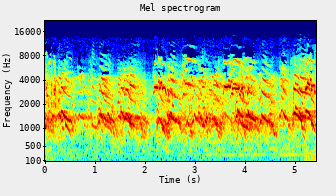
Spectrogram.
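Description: A flock of birds calling at once: many short, falling calls overlapping continuously.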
